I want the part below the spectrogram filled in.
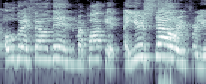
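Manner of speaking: high, loud mock-boastful movie line; DiCaprio. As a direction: imitate a rich man taunting a cop. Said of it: "DiCaprio's like".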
